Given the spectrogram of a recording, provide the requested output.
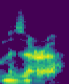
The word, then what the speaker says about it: Missouri: Missouri and I mean I called it Missouri when I lived Liv there I still I don't hear anybody in the South call it Missour but my grandmother and my aunt used to call Missoura now that I sto and think about it and I don't know what that was you know I never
